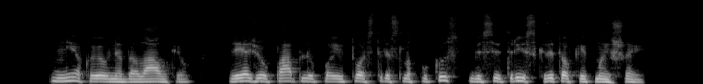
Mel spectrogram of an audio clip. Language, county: Lithuanian, Šiauliai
